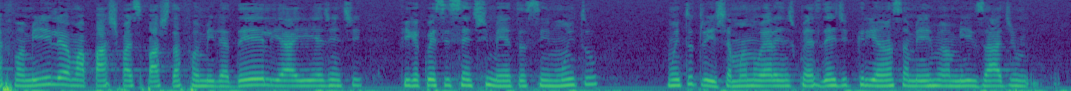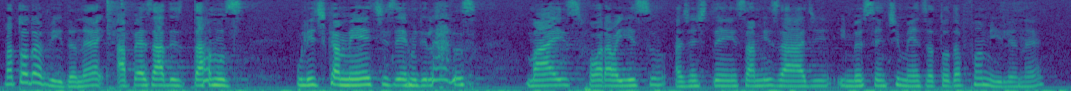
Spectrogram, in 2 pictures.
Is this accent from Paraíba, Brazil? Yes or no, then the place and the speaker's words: no; Jerumenha, Piauí, Brazil; somos de Jerumênia, e termina sendo família, né? Nossas famílias se entrelaçam também.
